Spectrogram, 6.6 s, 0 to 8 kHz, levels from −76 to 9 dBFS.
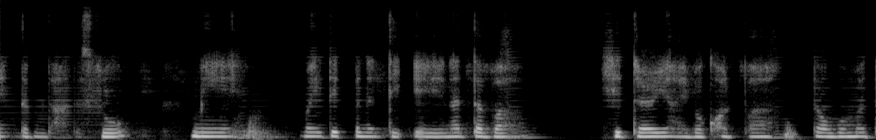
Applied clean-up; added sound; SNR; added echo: neural mask model DeepFilterNet 3.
